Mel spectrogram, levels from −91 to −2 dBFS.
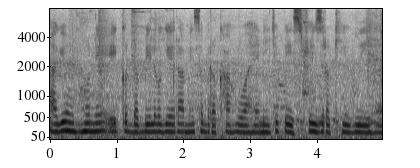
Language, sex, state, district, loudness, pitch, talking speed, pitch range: Hindi, female, Maharashtra, Mumbai Suburban, -15 LUFS, 175 Hz, 180 wpm, 165-185 Hz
